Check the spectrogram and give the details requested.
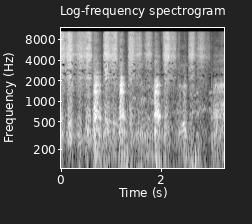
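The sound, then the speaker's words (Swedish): A voice imitates a dog's nose sniffing, mimicking a wife smelling her husband when he comes home from work: a rapid, steady series of short, breathy, hissing sniffs, fairly loud and airy, with no talk in between. “Och så, och så hör jag alltid hur näsan börjar gå.”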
